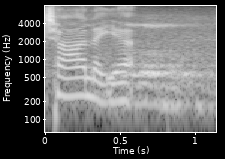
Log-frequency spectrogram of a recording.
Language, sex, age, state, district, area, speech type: Sanskrit, female, 18-30, Tamil Nadu, Kanchipuram, urban, read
